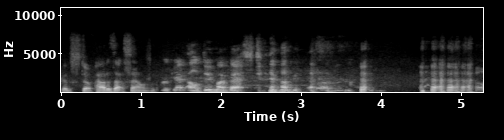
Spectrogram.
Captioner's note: both laugh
